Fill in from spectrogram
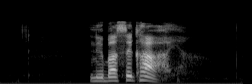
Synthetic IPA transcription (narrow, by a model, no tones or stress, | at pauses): niɓasɛkʰaːja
